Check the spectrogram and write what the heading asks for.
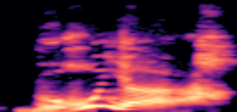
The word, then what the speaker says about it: brouillard: Most words in French with double L, pardon me, make the sound yi instead of So I'm not saying il y a du brouillard.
